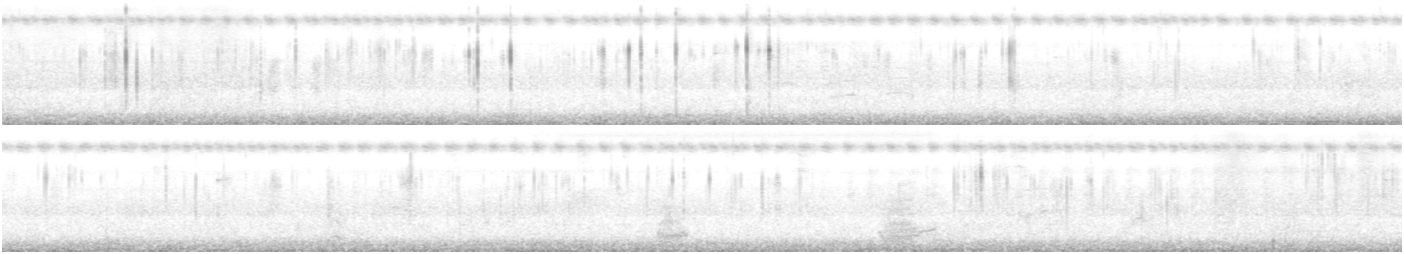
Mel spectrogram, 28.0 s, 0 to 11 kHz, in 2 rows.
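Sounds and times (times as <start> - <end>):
small clicks and rustles: 0.0 - 28.0
insect trilling: 18.9 - 28.0.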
